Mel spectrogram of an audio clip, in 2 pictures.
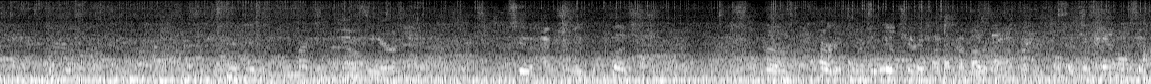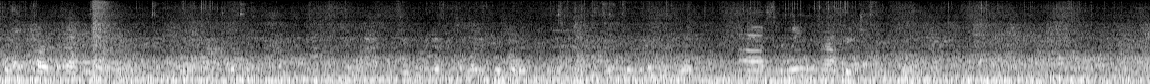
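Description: Shopping cart and manual wheelchair wheels rolling on a hard store floor with a steady low rumble, under background voices.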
